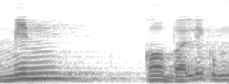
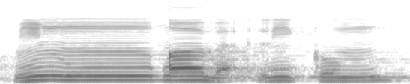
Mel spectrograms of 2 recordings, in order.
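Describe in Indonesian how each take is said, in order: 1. Bunyi n diucapkan penuh dan jelas. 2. Bunyi n samar dan bersengau. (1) "bukan min qablikum" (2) "kita sudah siap-siap untuk membaca qaf"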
